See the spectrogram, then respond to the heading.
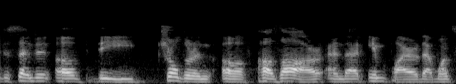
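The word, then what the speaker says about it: Khazar: turkey EX and descendant of the children of hazar and that Empire that once surrounded the Caspian uh by the way that's spelled k ha a z a r for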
